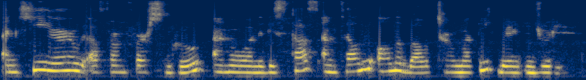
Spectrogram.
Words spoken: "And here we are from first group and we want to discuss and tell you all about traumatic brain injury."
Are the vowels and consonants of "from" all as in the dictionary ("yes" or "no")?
yes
